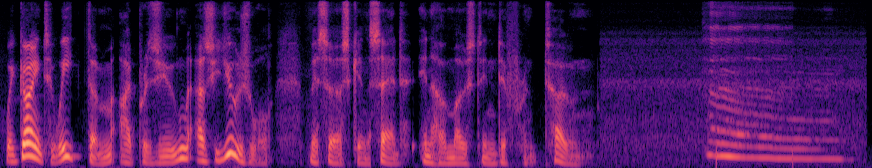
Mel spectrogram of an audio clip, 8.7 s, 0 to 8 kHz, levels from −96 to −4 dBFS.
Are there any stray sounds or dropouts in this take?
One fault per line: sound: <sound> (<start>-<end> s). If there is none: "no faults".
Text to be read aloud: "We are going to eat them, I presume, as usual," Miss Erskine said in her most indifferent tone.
sound: sigh (7.0-8.6 s)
